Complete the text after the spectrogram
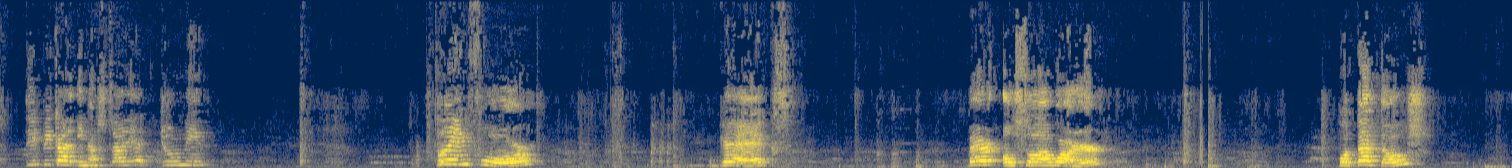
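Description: A young boy speaks with animation close by, in short bursts with pauses.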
